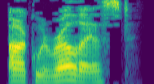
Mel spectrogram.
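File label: "aquarellist", British English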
